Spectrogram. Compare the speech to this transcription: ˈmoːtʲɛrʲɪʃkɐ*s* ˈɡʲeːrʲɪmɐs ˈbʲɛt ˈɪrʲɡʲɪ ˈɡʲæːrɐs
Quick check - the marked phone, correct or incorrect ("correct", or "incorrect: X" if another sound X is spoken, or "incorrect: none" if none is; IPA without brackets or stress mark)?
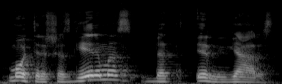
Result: correct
